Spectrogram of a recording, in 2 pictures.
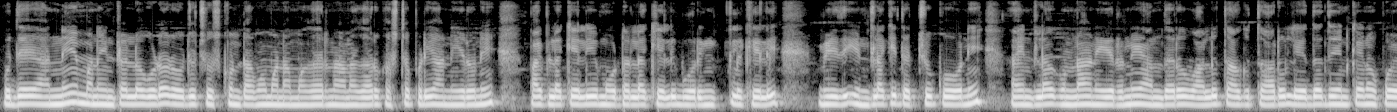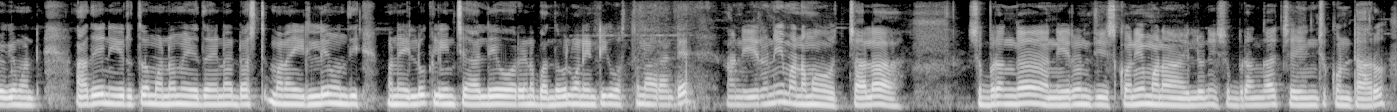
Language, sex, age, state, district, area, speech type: Telugu, male, 18-30, Telangana, Hyderabad, urban, spontaneous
